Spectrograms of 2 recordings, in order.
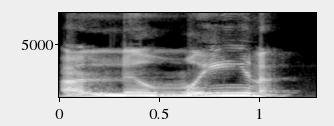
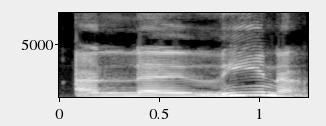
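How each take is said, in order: First: The dh consonant is heavy and thick. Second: The dh consonant is light and thin. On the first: The speaker calls it wrong. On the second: The speaker calls it right.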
